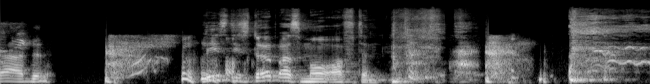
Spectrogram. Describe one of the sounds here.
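A man speaks and chuckles over an online call.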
